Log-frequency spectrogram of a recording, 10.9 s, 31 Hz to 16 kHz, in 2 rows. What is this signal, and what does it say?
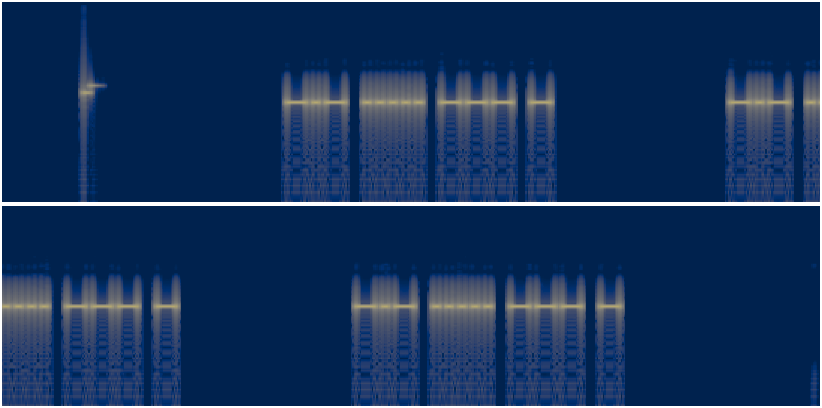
Morse code, heard as a keyed tone, about 28 wpm, 700 Hz. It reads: K5OT K5OT K5OT
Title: Easy Call Signs Repeated 3x - 28wpm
